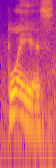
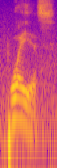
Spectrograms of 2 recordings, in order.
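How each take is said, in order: First: The first syllable sounds like 'poi'. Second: The first syllable sounds like 'poi'.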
